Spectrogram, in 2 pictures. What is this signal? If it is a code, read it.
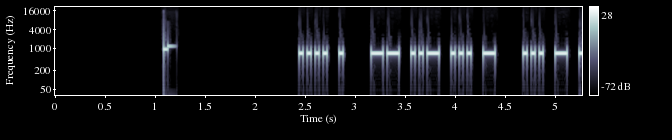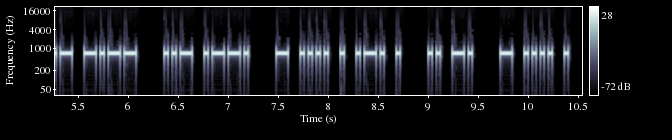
Morse code, heard as a keyed tone, about 32 wpm, 700 Hz. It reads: HE MUST STAY UP THERE IN THE
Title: Sentences from Top 1600 Words 30wpm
